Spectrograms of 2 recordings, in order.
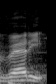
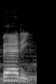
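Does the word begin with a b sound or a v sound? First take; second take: v sound; b sound. First: The word begins with a v sound. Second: The word begins with a b sound. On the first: The speaker calls it right. "तो हम बोलेंगे वेरी" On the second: The speaker calls it wrong. "Not बैरी"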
